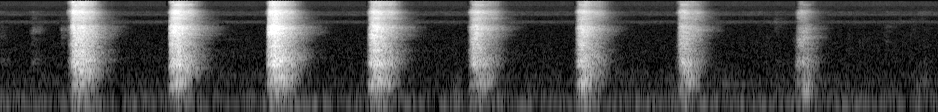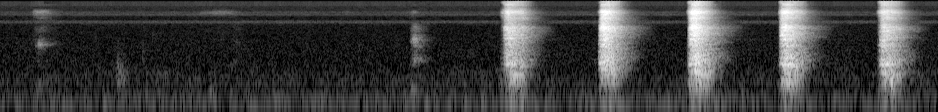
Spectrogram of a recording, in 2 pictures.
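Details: Dog sneezing uncontrollably: two rapid fits, about thirteen sharp sneezes in all, with a brief pause between.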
